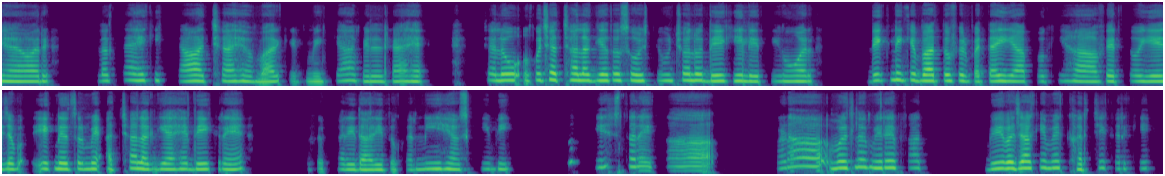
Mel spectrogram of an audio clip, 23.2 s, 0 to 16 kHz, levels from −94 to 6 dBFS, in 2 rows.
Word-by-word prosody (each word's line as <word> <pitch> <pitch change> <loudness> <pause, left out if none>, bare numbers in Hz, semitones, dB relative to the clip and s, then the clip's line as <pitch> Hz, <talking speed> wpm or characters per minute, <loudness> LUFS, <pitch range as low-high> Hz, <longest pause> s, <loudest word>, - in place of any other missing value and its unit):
हैं 230 -1 +3
और 230 0 +1 0.6
लगता 255 +3 -8
है 265 -1 +1
कि 265 0 -10
क्या 245 -1 0
अच्छा 240 0 -3
है 235 -1 0
मार्केट 220 - -2
में, 110 0 -2
क्या 255 +3 -7
मिल 225 - -1
रहा 225 +1 -3
है। 230 -1 0 0.6
चलो 270 0 +4 0.2
कुछ 280 +1 -1
अच्छा 280 -1 +4
लग 265 -2 +5
गया 260 0 +4
तो 270 +1 +2
सोचती 260 -1 0
हूँ, 260 - -2
चलो 270 0 +2
देख 245 -1 +3
ही 250 0 +3
लेती 230 0 -1
हूँ, 235 0 -2
और 235 0 0 0.6
देखने 265 +3 +2
के 275 0 0
बाद 255 -1 +6
तो 255 - +5
फिर 250 -1 -1
पता 235 - -1
ही 240 0 +4
है - - +2
आपको 230 0 -4
कि 240 +2 -19
हाँ, 225 -2 0
फिर 230 +1 0
तो 235 - -7
ये 230 0 +3
जब 240 +1 0
एक 250 0 0
नज़र 245 0 +3
में 250 0 +3
अच्छा 230 +5 -2
लग 240 -2 +4
गया 240 0 +2
है, 240 +1 0
देख 235 +1 +2
रहे 230 -1 +1
हैं, 245 +3 0 0.7
फ़िर - - -11
खरीदारी 215 -2 0
तो - - -10
करनी 230 +4 -3
है 245 -1 +2
उसकी 245 +2 -8
भी। 235 0 -5 0.6
तो - - -13 0.3
इस 345 - -8
तरह 175 +1 -2
का 175 +1 -4 0.7
बड़ा 355 +5 0
मतलब 290 +3 +2
मेरे 295 +1 +3
साथ 290 0 -11 0.7
बेवजह 270 +2 +6
के 290 +1 -3
मैं 290 +1 +1
खर्चे 235 +6 -4
करके 265 -1 -16
245 Hz, 190 wpm, -24 LUFS, 230-270 Hz, 0.7 s, बाद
